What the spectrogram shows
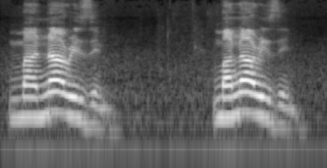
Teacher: mannerism has the primary stress on the first syllable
